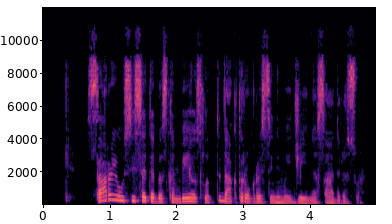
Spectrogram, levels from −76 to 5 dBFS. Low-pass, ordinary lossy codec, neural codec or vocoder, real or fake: 10.8 kHz; MP3, 64 kbps; none; real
